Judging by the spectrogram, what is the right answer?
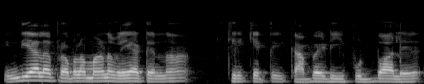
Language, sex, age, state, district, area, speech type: Tamil, male, 18-30, Tamil Nadu, Kallakurichi, urban, spontaneous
